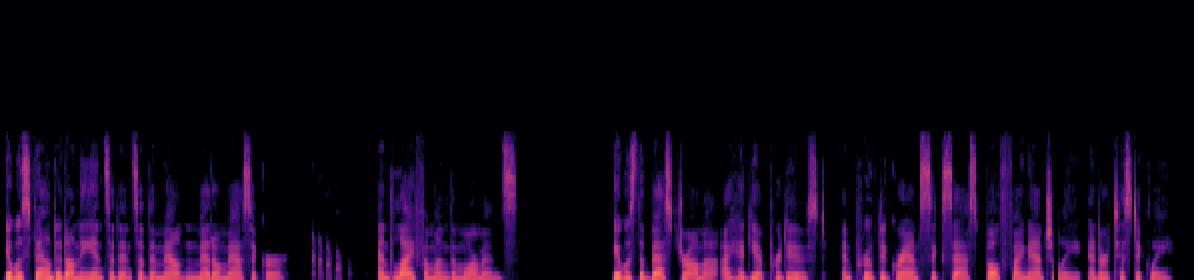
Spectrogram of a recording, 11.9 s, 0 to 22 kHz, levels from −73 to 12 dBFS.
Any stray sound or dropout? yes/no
yes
